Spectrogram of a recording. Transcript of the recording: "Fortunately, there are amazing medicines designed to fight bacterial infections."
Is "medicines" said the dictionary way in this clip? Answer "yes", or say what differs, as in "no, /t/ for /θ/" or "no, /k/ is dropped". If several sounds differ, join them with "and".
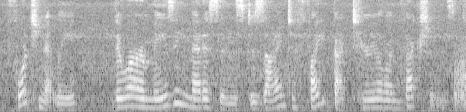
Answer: yes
